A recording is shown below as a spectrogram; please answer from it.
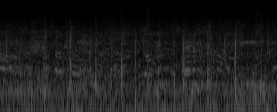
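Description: Footsteps of a runner striking a synthetic running track as a string of short irregular ticks, with faint voices in the background.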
